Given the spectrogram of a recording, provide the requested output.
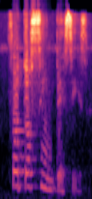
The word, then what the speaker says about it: fotosíntesis: Ahora, fotosíntesis, ¿será una palabra aguda, grave o esdrújula? Como está acentuada en la antepenúltima sílaba, ¿sí? Fotosíntesis es una palabra esdrújula.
